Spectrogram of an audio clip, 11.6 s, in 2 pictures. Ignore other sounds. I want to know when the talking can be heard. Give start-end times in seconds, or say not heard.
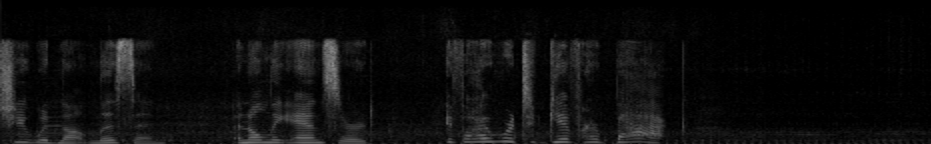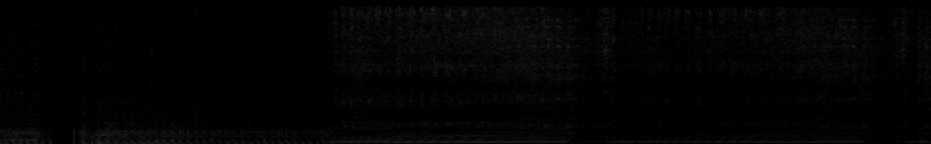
0.0-4.3.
